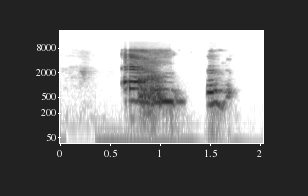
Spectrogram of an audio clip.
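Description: A person's voice making a brief non-word vocal sound: one drawn-out sound of about half a second, then a shorter one.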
